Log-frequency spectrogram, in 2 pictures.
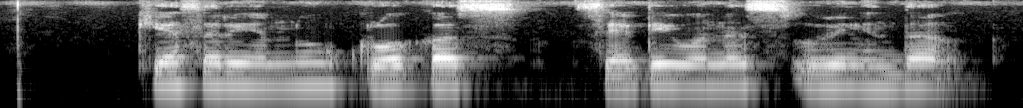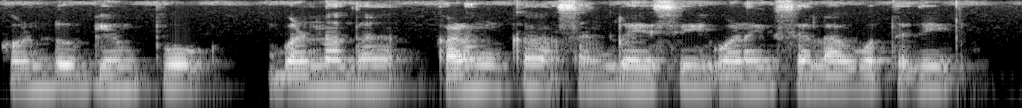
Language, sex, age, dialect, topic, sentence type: Kannada, male, 25-30, Central, agriculture, statement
